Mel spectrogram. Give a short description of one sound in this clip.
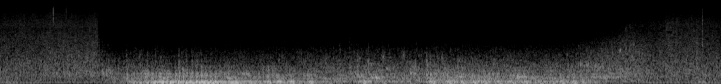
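Water rushes and gurgles, heard muffled from underwater.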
